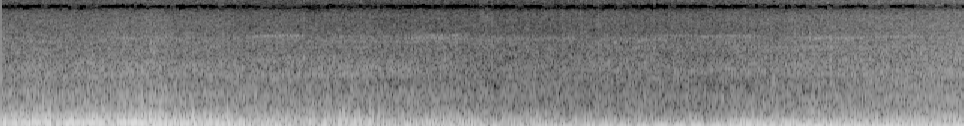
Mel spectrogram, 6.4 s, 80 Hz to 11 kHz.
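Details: BMW E36 first drive after work, running on low octane fuel; low lumpy idle with uneven loping beat and slight hunting, runs and feels rough, cause not identified.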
